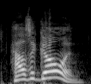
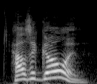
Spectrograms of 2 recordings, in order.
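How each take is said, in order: Both takes have the same delivery.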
